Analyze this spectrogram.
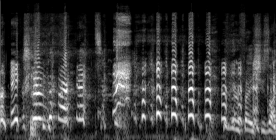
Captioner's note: laughing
